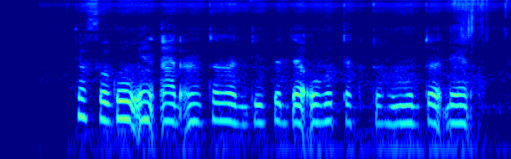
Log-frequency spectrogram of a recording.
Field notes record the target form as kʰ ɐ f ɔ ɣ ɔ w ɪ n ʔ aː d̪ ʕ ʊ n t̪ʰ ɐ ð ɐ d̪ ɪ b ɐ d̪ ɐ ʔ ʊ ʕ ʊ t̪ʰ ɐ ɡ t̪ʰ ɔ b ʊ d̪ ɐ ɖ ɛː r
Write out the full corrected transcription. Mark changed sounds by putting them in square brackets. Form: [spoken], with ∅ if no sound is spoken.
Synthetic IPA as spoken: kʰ ɐ f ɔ ɣ ɔ w ɪ n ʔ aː d̪ ʕ ʊ n t̪ʰ ɐ ð ɐ d̪ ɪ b ɐ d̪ ɐ ʔ ʊ [ɣ] ʊ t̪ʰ ɐ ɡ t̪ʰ ɔ [m] ʊ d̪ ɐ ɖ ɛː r

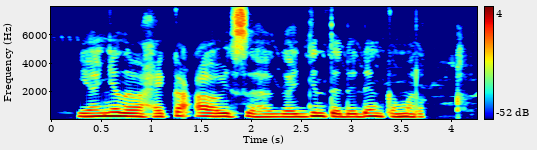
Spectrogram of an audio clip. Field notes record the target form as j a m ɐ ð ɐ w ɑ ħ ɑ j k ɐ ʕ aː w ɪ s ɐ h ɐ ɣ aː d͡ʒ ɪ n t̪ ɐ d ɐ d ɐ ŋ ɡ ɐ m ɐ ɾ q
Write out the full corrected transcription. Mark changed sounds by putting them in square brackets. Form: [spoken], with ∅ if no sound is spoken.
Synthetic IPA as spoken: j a [ɲ] ɐ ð ɐ w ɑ ħ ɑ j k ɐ ʕ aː w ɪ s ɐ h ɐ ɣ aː d͡ʒ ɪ n t̪ ɐ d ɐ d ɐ ŋ [k] ɐ m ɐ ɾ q

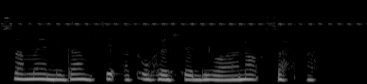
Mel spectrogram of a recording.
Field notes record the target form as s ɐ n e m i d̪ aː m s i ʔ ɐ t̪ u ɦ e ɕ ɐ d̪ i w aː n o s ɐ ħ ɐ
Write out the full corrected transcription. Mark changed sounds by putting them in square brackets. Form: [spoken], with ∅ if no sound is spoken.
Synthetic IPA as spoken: s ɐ [m] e [n] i d̪ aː m s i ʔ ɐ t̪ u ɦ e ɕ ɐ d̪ i w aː n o s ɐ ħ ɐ

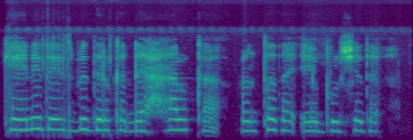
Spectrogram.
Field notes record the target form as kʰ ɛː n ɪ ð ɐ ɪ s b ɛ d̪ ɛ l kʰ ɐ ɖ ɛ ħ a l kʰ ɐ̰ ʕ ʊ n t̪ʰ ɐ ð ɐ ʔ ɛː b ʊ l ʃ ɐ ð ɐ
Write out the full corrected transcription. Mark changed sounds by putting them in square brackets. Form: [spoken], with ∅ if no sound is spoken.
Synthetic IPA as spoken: kʰ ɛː n ɪ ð ɐ ɪ s b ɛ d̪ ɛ l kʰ ɐ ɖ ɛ ħ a l kʰ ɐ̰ ʕ ʊ n t̪ʰ ɐ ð ɐ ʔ ɛː b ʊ l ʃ ɐ ð ɐ

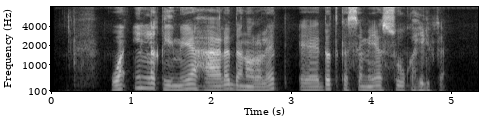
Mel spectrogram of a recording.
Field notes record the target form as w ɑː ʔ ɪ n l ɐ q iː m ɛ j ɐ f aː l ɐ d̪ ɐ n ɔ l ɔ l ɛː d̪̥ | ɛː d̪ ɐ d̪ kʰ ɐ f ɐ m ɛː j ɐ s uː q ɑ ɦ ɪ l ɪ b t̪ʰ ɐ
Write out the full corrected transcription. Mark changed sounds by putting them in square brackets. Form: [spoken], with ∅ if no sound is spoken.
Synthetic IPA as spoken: w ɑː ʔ ɪ n l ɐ q iː m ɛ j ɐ [ħ] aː l ɐ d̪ ɐ n ɔ l ɔ l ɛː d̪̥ | ɛː d̪ ɐ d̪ kʰ ɐ [s] ɐ m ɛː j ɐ s uː q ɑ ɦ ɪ l ɪ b t̪ʰ ɐ

